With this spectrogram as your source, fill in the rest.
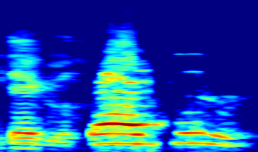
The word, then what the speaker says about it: Daegu: How do you say Daegu? Daegu. We say Daegu.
